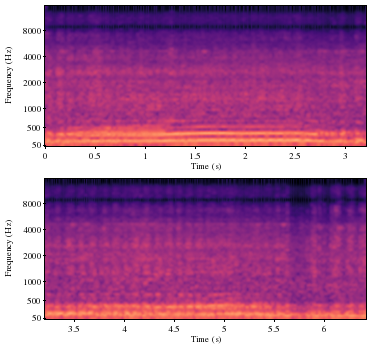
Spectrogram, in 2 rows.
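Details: Rebuilt Deep Orange 9 engine on its first start attempt, supercharger not refitted and starter fluid sprayed in. It is held on throttle with wavering revs that sag toward stalling when let off and won't idle on its own. The cause is suspected, not confirmed.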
